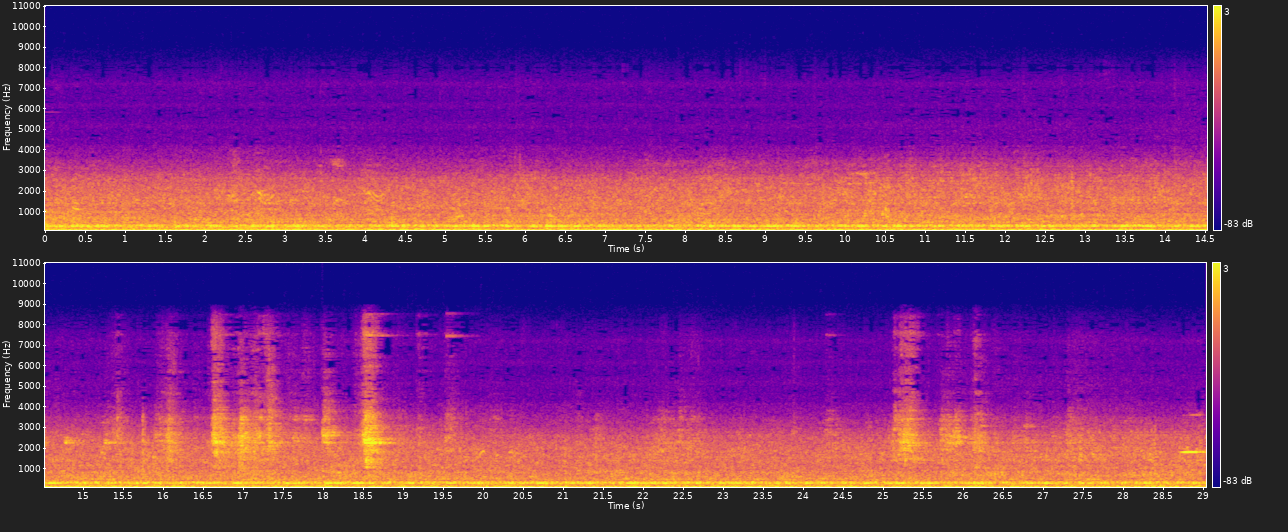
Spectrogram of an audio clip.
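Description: A standing train's engine idles with a steady low hum.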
